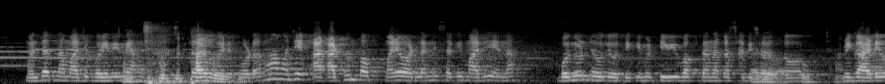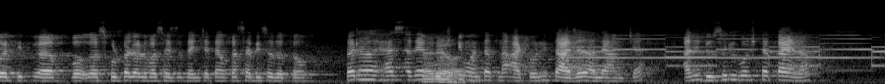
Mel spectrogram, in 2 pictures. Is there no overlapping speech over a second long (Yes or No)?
No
